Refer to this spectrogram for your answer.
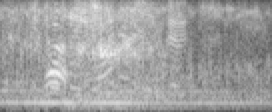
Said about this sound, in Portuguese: eu tô dirigindo, tô no trânsito, na pista.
